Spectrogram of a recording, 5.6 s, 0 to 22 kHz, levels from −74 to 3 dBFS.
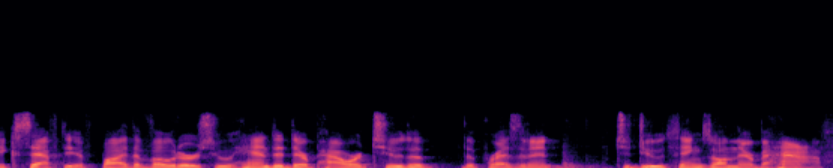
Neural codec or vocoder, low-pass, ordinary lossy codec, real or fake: none; 7.2 kHz; Opus, 64 kbps; real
